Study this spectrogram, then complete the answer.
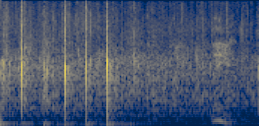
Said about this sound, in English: Golly. Don't you just want to clap? Don't you? I just tell you, you want to clap. Isn't that awesome?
